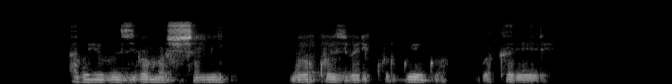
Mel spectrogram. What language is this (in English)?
Kinyarwanda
